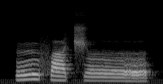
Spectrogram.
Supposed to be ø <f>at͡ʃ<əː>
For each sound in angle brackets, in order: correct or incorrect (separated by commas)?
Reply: correct, correct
